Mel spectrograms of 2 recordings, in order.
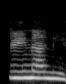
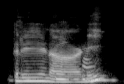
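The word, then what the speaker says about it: तृणानि: গৃহং গচ্ছতি শ্রেণী মানে ত্রিনানি স্যার কি মানে কি মানে আমি আগাছা পরিষ্কার করে তারপর ঘরে গেলাম আচ্ছা তৃণানি ঠিক উচ্চারণটা স্পষ্ট করতে হবে তৃণানি তৃণানি শালিত পরিষ্কার করে মানে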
